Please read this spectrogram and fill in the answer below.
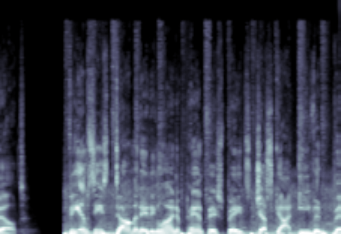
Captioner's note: voiceover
